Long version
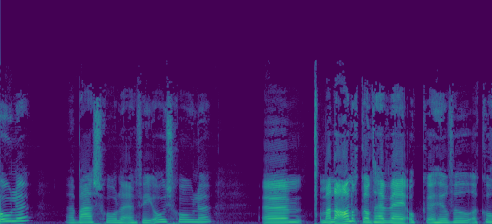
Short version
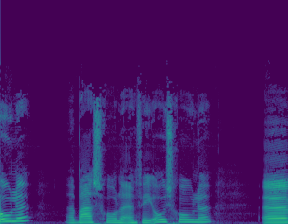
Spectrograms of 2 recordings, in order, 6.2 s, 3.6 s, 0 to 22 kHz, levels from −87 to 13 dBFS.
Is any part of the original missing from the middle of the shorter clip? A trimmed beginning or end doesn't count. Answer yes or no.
no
